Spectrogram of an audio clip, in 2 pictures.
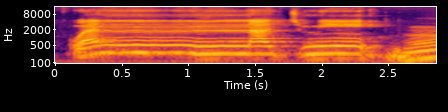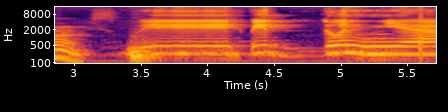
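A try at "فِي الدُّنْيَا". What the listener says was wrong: Fi-nya jangan panjang kalau gini Bu ya, langsung ke dal. Fid dunya.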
